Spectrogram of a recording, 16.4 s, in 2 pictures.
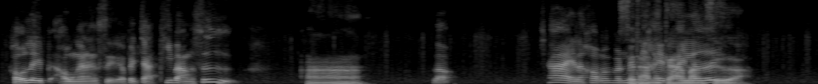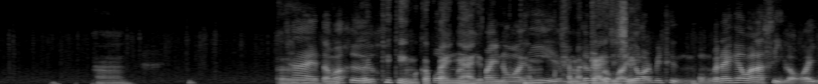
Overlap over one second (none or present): present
